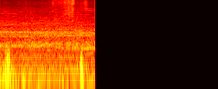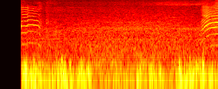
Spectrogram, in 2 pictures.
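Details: Domestic cat giving short, bright meows that sweep upward, a cluster of rising wavering calls after a brief silence and another rising meow near the end, over steady low street rumble.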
